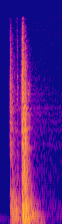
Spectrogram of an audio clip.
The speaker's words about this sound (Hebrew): אבל הוא לא ראה אף אחד. סגר אבא את הדלת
